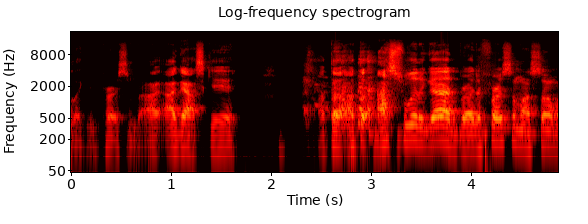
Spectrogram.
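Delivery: ordinary talk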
